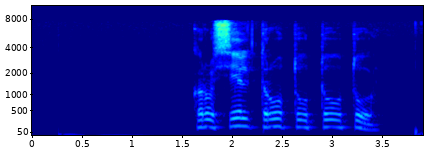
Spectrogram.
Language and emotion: Russian, neutral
